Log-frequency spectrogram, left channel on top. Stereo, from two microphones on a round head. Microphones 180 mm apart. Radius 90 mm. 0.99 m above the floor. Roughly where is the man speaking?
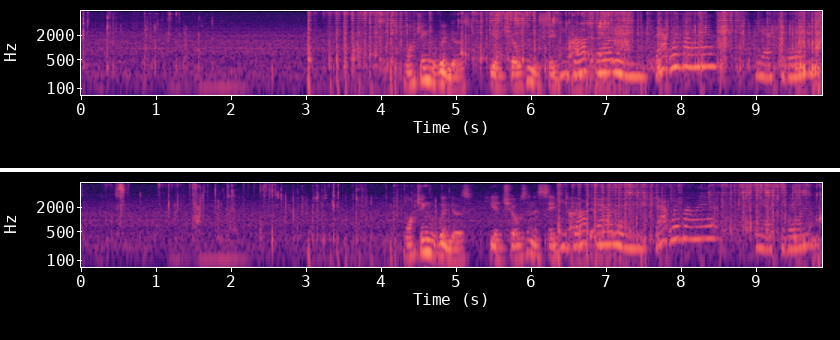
Centre.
